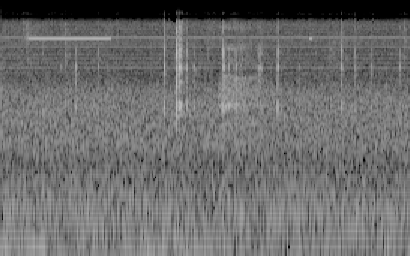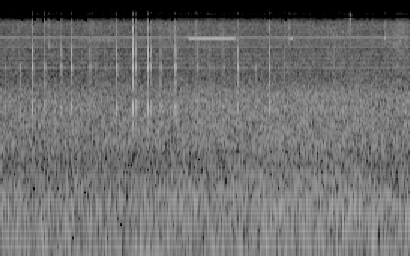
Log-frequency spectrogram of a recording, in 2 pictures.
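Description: Light, irregular clicks and taps of brushes and small ceramic paint dishes being handled at a palette, most of them between about two and nine seconds in, over a steady low hum.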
